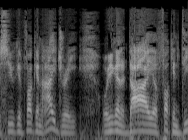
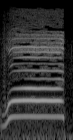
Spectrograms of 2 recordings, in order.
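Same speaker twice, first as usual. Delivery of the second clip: surprised. Real, not acted. Amazed by the chocolate milk.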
